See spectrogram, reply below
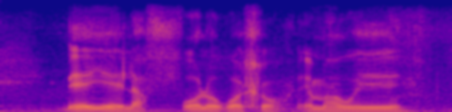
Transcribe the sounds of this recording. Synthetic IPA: ɓɛjɛlafɔlɔk̬ʼɔɬɔɛ̰maweːn

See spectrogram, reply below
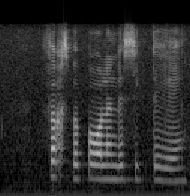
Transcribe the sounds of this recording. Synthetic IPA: fəχsbəpɑːləndəsik̚təɦɛ

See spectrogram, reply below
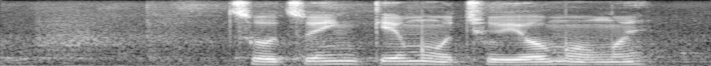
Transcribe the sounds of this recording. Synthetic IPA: t͡sʰʊt͡sʼweŋ̩kʼɪmʊtʰʊjomʊːŋwɛ

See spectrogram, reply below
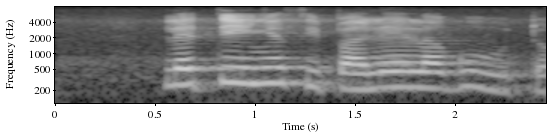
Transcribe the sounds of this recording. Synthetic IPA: letʼiɲɛsib̥ʱalɛlak̬uːd̥ʱɔ

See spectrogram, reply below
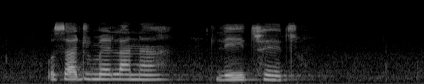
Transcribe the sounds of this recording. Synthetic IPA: ʊ̰sadumɛlana | lɪt͡sʰwɛːt͡sʼɔ̥

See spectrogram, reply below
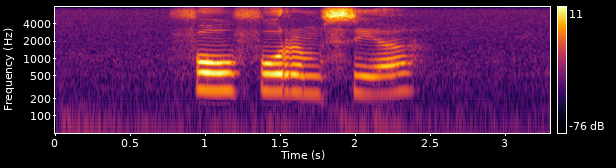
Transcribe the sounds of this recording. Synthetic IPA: fɔlfɔɾəmsiə

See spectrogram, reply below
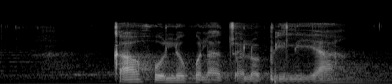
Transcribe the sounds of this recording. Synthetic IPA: kʼahʊlɪkʼʊlat͡sʼwɛlɔpʼɪlɪja

